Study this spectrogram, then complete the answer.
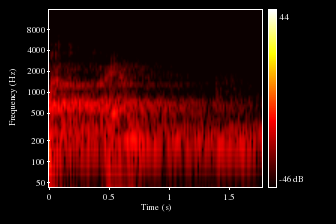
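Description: A man speaks briefly, echoing in a large hall.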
